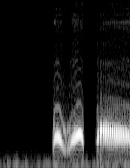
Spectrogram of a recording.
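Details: Spotted dove giving a wavering, dipping coo followed closely by the start of a long, steady coo.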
